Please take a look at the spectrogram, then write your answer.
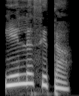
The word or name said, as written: ಏಲ್ಲಸಿತ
